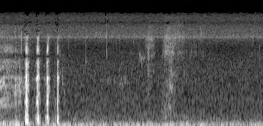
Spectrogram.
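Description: A man laughing: a quick run of short 'ha' pulses that trails off about a second in, followed by a few faint ticks.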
